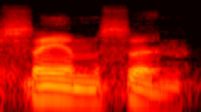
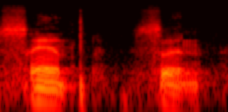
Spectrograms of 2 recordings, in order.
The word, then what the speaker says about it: Samson: Or Samson, not Sampson.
